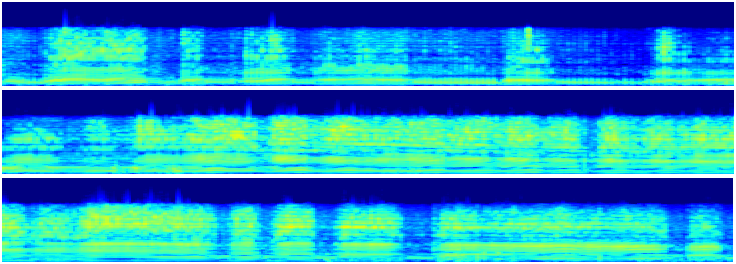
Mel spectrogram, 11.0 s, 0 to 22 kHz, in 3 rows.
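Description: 2008 Honda CRF450R's single-cylinder four-stroke engine pinned wide open on a steep hill climb, heard as a steady droning note from a distance. Its pitch sags slowly through the middle of the climb.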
